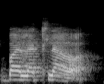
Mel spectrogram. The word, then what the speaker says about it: balaclava: Yeah, in English you say balaclava.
